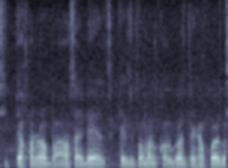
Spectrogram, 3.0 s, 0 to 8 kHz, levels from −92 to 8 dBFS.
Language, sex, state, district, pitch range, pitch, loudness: Assamese, male, Assam, Sonitpur, 115-130 Hz, 120 Hz, -19 LUFS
